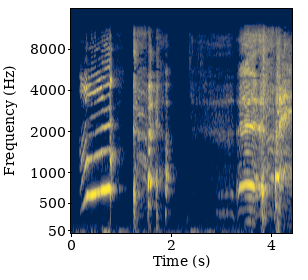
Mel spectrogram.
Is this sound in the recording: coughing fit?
yes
